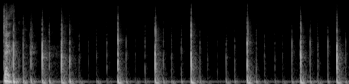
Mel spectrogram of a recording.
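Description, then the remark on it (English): Synthesized bass drum thumps on each beat in 5/4 time, giving a steady, uneven-feeling pulse, clear, with lighter clicky synthesized percussion between beats and a low sustained tone humming underneath. “With this bass drum thumping on each beat.”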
